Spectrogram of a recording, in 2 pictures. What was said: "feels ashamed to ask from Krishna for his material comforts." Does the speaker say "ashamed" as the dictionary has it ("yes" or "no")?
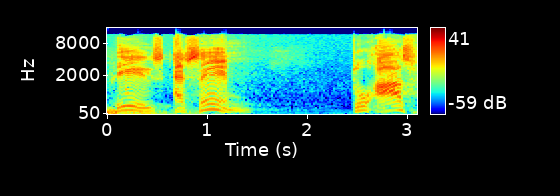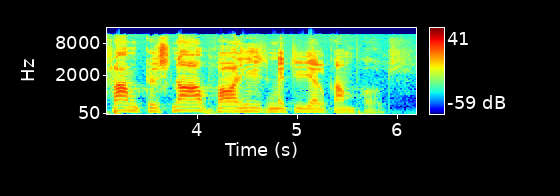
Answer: no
